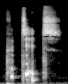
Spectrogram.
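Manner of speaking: high, soft cooing of petite. Acted. Gwen cooing at the shrunken beast. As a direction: coo it like to a puppy. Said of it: "Gwen cooed".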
